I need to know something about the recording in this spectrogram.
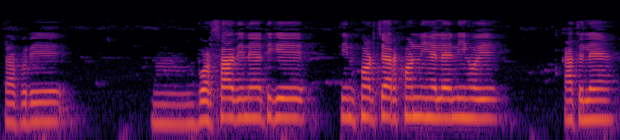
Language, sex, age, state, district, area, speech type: Odia, female, 60+, Odisha, Balangir, urban, spontaneous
